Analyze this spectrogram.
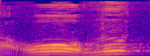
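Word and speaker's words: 王蟲: で、その、こう腐った海、深いの中に虫がいるんですけれども、王様虫と漢字で書いて、なぜかオウムと読むこう巨大な虫がおります。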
